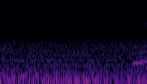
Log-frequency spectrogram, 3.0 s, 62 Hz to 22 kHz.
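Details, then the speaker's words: Samsung PN50B550 50-inch plasma TV being repaired, main board disconnected; quiet room, then a single sharp click with a brief buzz as it is plugged in, the power supply board relay pulling in normally. "So once I disconnect the main board, what happens is, check it out, I plug it in, I hear the click, the power board is"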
